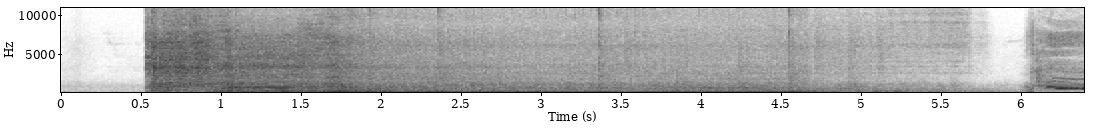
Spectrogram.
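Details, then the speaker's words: 1950 Willys M38 jeep, first start in over 15 years after reassembly, a new wiring harness, fresh fluids and a redone fuel system, on starting fluid with no choke: it catches at once and runs quiet and even with no knocks or misses. Normal start and run. "That was so quiet. That sounds amazing."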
